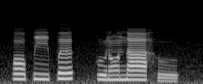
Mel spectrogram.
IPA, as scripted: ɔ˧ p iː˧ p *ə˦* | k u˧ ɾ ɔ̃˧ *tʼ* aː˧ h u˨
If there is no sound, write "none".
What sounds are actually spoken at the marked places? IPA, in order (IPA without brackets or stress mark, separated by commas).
ə˦, n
